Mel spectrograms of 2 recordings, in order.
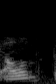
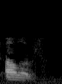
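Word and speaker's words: Ollam: You're pronouncing it traditionally in the sense that most people do say Olive, but it's actually pronounced Olive.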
